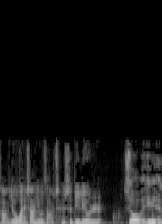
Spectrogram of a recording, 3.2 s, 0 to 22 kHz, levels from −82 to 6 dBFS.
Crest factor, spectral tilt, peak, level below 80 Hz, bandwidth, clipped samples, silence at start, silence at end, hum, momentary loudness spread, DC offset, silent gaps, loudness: 16 dB; -5.5 dB/octave; -10 dBFS; -54 dBFS; 8.6 kHz; under 0.1%; 0 s; 0 s; none; 13 LU; under 0.1%; none; -26 LUFS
